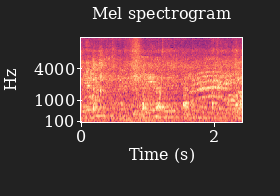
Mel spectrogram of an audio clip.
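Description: Indistinct chatter of several voices, with a short high-pitched call that curves up and down in the second half.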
